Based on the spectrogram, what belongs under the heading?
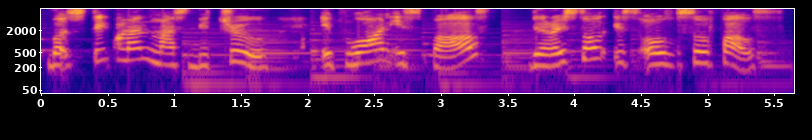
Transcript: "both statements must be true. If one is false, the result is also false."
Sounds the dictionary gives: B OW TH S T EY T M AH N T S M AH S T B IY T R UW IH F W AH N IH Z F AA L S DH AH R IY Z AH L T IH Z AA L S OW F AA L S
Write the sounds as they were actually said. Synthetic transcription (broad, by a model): B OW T S T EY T M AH N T M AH S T B IY T R UW IH F W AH N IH S F AA L S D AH R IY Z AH L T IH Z AA L S OW F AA L S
